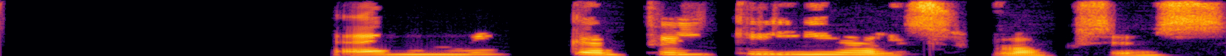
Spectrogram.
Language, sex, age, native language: Icelandic, female, 30-39, Icelandic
